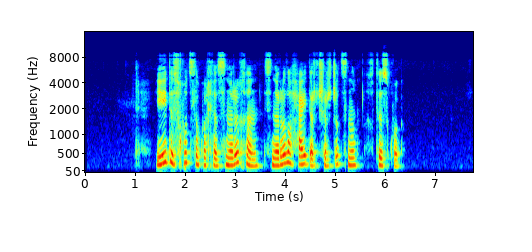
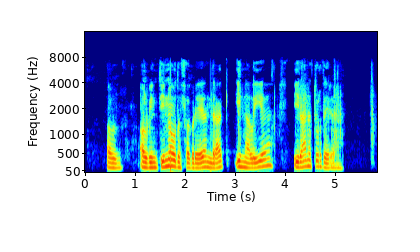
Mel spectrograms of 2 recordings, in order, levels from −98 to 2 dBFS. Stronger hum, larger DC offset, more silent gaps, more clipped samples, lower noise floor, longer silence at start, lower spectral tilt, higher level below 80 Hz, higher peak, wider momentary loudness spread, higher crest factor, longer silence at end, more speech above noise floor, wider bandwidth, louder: neither; neither; neither; neither; about the same, -74 dBFS vs -71 dBFS; first, 1.45 s vs 0.45 s; second, -5.5 dB/octave vs -8.5 dB/octave; second, -66 dBFS vs -52 dBFS; about the same, 0 dBFS vs -2 dBFS; about the same, 10 LU vs 12 LU; about the same, 18 dB vs 18 dB; first, 1.5 s vs 0.1 s; first, 56 dB vs 52 dB; first, 9.4 kHz vs 7.6 kHz; about the same, -18 LUFS vs -20 LUFS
